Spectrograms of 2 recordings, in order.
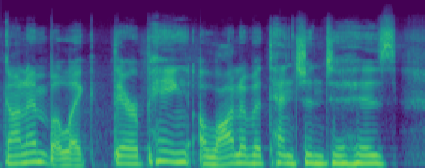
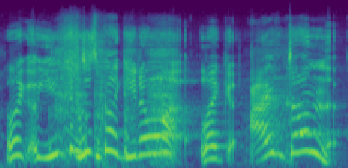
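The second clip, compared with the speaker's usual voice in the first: incredulous laughing rant; 11 semitones higher than usual. Retold or imitated. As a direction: laugh while scolding someone for crying over nothing. Exasperated at the crying teacher.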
